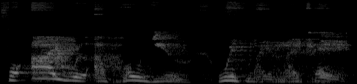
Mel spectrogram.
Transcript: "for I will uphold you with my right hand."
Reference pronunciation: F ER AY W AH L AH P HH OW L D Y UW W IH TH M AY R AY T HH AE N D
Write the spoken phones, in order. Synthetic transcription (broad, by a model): F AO AY W AH L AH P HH OW L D Y UW W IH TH M AY R AY T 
